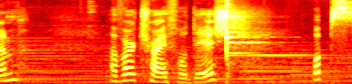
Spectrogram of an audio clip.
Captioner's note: glass clangs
